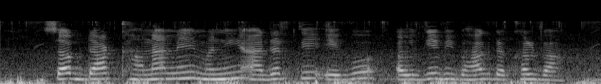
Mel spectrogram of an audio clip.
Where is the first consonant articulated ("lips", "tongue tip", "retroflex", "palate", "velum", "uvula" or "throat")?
tongue tip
